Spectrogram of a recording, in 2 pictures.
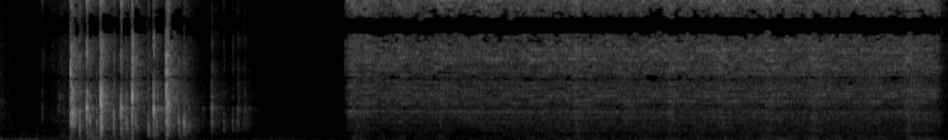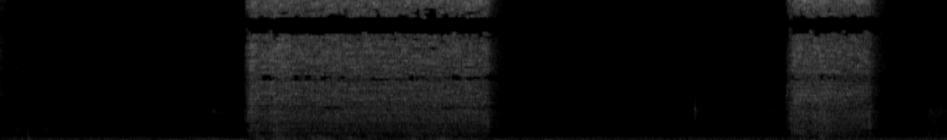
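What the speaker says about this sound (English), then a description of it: "So now I'm gonna spray paint all this black" A can rattles briefly, then spray paint hisses out in three bursts, one long and two shorter, with silent gaps between.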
